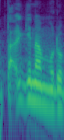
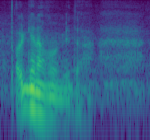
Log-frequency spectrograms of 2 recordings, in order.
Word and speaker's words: 떨기나무: 어떤 분은 이 불타는 떨기나무 자꾸 딸기나무로 발음하시는 분이 있는데 떨기나무입니다.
